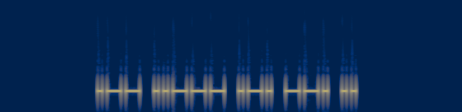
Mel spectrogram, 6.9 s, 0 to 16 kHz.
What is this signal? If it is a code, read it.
Morse code, heard as a keyed tone, about 20 wpm, 700 Hz. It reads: W2RGI
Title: Speed Racing - USA 1x3 Call Signs 17wpm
